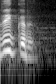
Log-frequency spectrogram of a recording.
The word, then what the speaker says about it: ذکر: اچھا اس کا صحیح تلفظ, اس کا صحیح تلفظ ہے ذکر.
